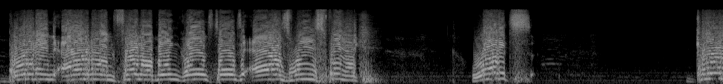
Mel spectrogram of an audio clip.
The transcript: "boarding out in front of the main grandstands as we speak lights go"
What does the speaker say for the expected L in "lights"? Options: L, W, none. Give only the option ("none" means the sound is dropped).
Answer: W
